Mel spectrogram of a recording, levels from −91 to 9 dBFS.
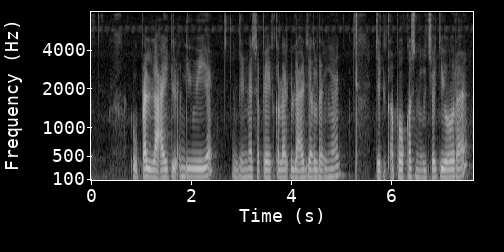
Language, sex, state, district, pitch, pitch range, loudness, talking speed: Hindi, male, Uttar Pradesh, Ghazipur, 135 Hz, 135-145 Hz, -25 LUFS, 150 wpm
